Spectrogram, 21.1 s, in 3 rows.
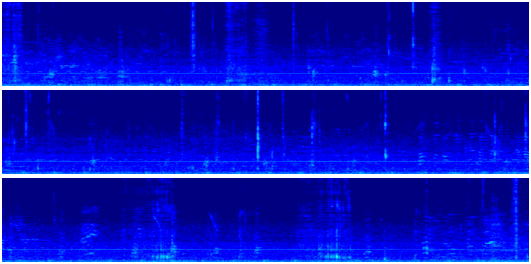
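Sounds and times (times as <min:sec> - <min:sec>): faint steady hum: 0:00.0 - 0:21.0
person chewing: 0:06.7 - 0:07.8, 0:18.0 - 0:18.8.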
